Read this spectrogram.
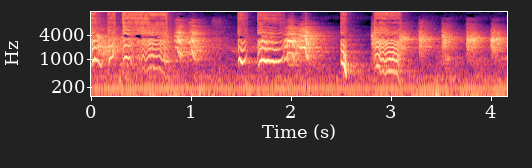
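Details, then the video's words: A conure hiding in a laundry closet gives loud harsh squawks and squeals in short bursts, some with wavering rising and falling tones, repeated irregularly, with a steady low electrical hum beneath. "Gir tells tales from closet"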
